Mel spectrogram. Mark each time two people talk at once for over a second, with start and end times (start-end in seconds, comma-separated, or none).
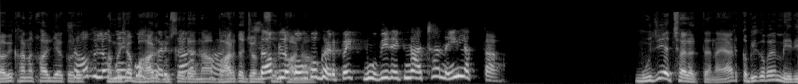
0.7-3.2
